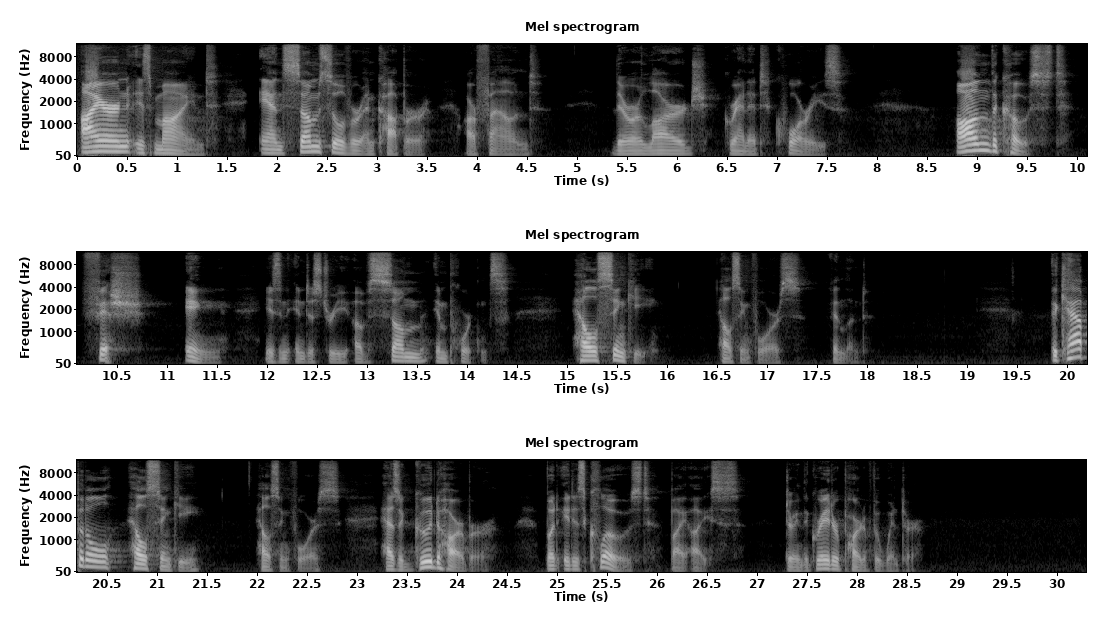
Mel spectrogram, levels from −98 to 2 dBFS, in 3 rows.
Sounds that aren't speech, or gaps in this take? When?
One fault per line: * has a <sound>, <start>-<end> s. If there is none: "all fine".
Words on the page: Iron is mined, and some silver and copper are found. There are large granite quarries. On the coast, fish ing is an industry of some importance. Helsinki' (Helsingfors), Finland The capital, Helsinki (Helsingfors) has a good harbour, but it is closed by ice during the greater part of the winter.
all fine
